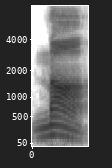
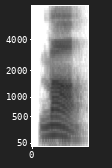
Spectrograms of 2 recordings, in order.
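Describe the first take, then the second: No difference in how they are said.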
